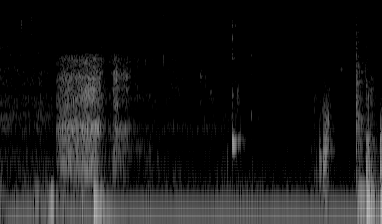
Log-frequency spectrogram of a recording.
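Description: A quiet sip of water followed by soft swallowing and a few small wet clicks of the mouth, heard alone over a low steady electrical hum.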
